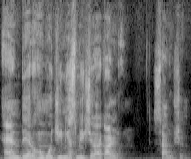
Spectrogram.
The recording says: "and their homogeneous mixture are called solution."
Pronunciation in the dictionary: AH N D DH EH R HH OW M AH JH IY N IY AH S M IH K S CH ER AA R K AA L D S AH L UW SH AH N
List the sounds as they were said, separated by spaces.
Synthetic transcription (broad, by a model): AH N D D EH R HH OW M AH JH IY N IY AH S M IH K CH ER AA R K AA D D S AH L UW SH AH N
